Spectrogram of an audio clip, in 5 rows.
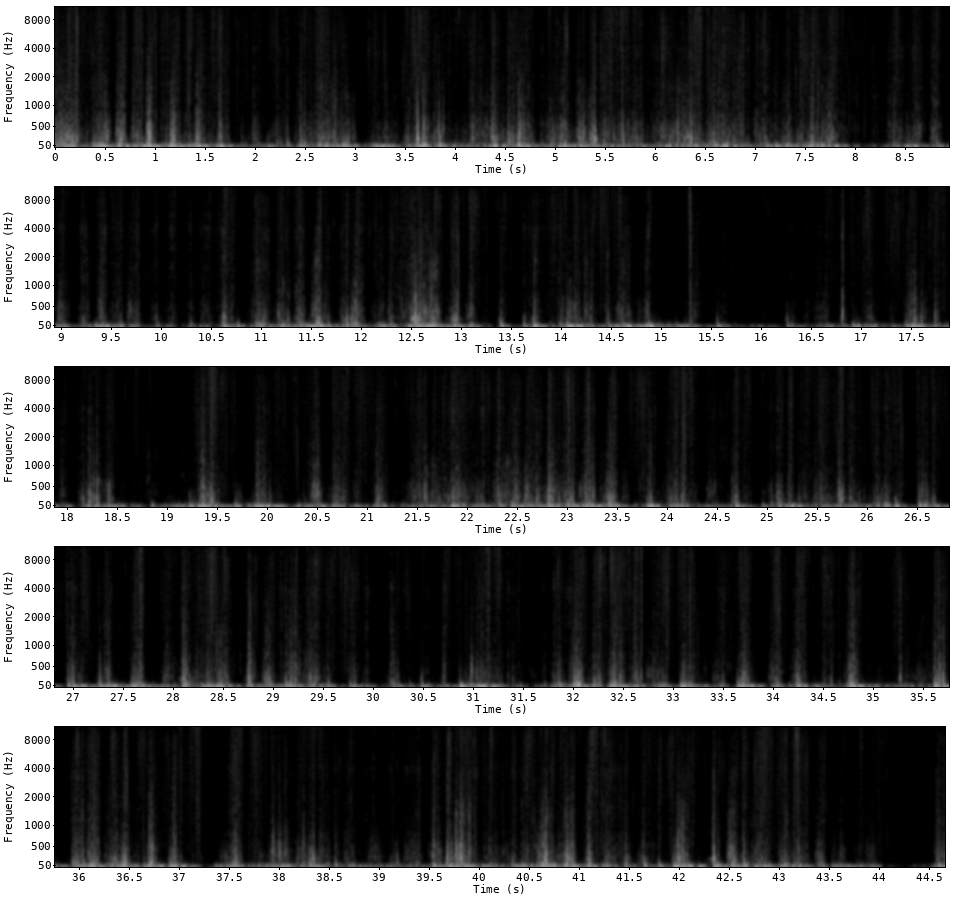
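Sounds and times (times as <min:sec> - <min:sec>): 
rough ear cleaning scratching, crunching and crackling rubs: 0:00.0 - 0:44.6.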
